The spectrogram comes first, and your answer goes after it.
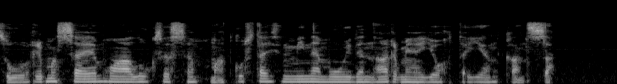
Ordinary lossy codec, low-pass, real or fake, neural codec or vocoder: MP3, 96 kbps; 7.2 kHz; real; none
